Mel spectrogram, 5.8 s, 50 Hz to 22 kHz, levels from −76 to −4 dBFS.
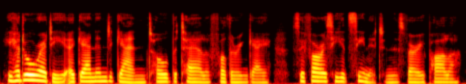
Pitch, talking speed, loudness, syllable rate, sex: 180 Hz, 225 wpm, -20 LUFS, 5.7 syllables/s, female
